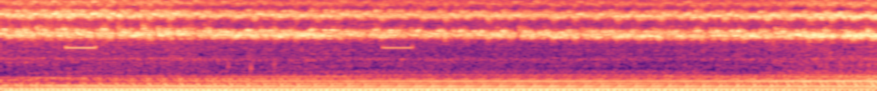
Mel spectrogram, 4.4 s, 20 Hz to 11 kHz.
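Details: Nissan 350Z rated 300 hp, start with clutch in: engine idling steadily with a faint intermittent high chirp or squeak from up front every time it starts, likely a belt or idler pulley squeal.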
